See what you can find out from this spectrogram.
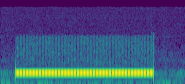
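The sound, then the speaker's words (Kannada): A telephone line tone signals an incoming call. It is a single steady, mid-pitched beep lasting under two seconds, loud and alone, with a quiet hiss after it. “ಮುಂದಿನ ದೂರವಾಣಿ ಕರೆ.”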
